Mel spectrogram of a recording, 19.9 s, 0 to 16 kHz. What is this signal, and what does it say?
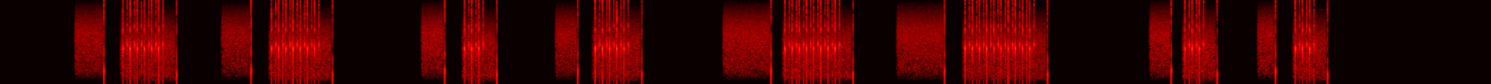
Pulse dialling, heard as a rotary dial, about 10 pulses a second. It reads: 6 7 3 5 8 0 3 3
